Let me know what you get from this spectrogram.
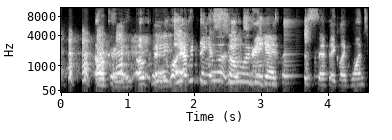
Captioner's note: laughs; audio blurs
